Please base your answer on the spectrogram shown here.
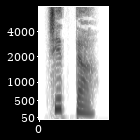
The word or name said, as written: ಛದಿ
